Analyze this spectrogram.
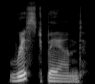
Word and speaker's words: wristband: Wristband. The T is often silent.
